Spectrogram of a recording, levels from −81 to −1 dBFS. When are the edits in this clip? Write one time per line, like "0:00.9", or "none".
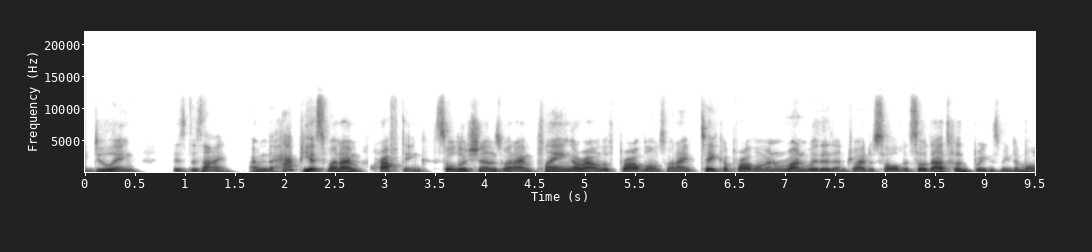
0:01.5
